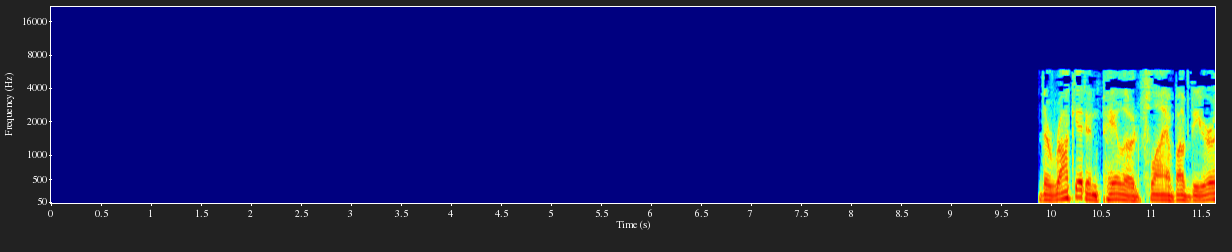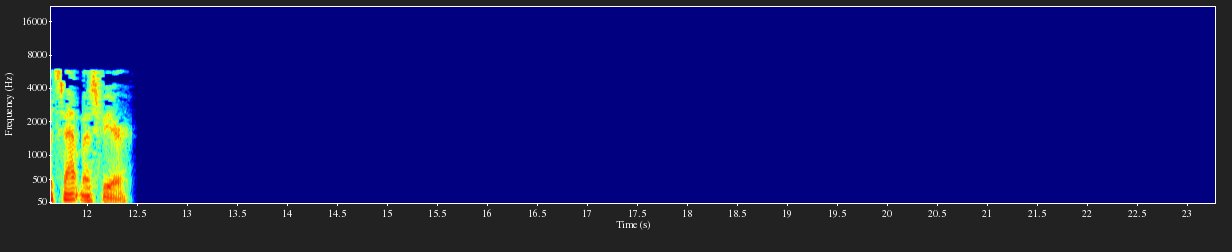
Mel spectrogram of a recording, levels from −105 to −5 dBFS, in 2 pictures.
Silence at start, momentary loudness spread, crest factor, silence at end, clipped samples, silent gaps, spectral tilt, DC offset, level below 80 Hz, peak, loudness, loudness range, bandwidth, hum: 9.9 s; 6 LU; 24 dB; 10.9 s; under 0.1%; none; -6.5 dB/octave; under 0.1%; -42 dBFS; -4 dBFS; -19 LUFS; 10 LU; 6.2 kHz; none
